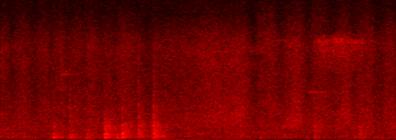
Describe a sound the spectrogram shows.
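A cloth rubs and wipes across a whiteboard.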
